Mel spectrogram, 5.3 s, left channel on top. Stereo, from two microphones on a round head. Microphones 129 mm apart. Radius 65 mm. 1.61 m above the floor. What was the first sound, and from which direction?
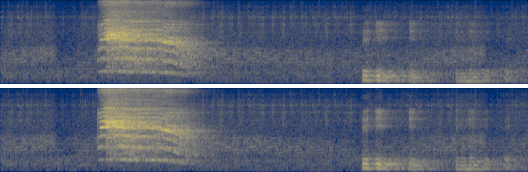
A baby crying, 55° right (ahead or behind).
